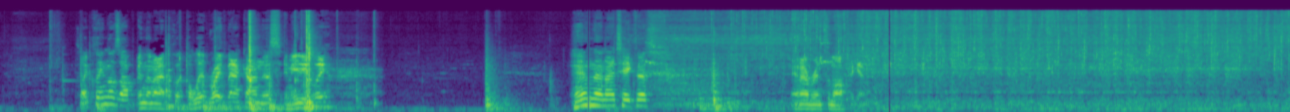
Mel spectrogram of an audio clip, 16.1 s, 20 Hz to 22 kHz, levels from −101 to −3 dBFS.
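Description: At 7.34 s and again at 11.10 s, compressed frames arrived with flipped bits, the decoder rejected them, and the player filled the gap with silence: a corrupt frame muted. Each time the sound cuts out abruptly, for about 44 ms from 7.34 to 7.38 s and about 42 ms from 11.10 to 11.14 s, then resumes on schedule. Timing is preserved, so nothing after the holes is shifted.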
